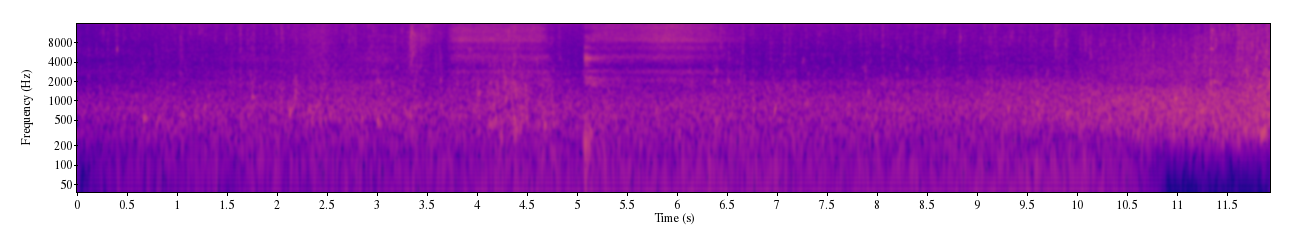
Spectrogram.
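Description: Shallow water laps softly.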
